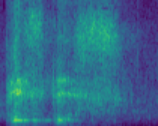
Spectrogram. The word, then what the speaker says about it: pistis: So the pronunciation, as far as I'm concerned, is this. It's the word pistis. P-I-S-T-I-S.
